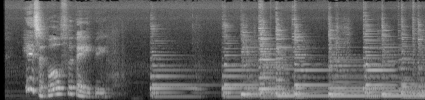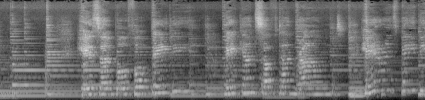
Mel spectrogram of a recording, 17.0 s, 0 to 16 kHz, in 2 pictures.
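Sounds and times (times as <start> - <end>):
acoustic guitar chords: 0.2 - 17.0.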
